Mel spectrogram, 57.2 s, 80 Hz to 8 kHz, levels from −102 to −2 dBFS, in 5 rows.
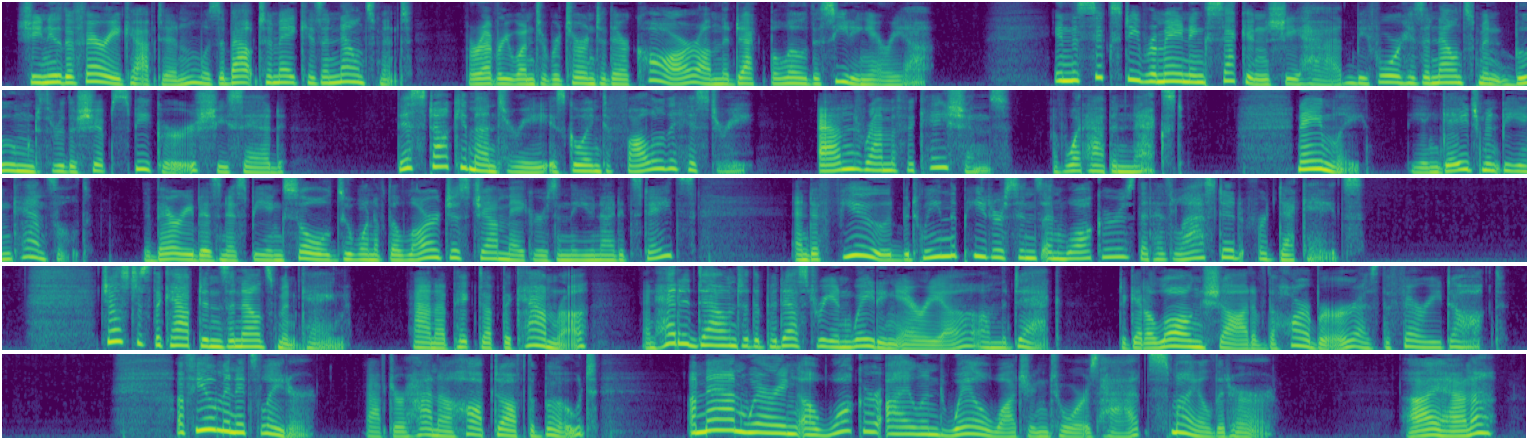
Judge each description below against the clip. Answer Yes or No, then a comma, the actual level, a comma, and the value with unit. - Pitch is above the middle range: Yes, high, 200 Hz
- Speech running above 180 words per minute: No, average, 155 wpm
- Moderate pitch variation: No, wide, 5.7 semitones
